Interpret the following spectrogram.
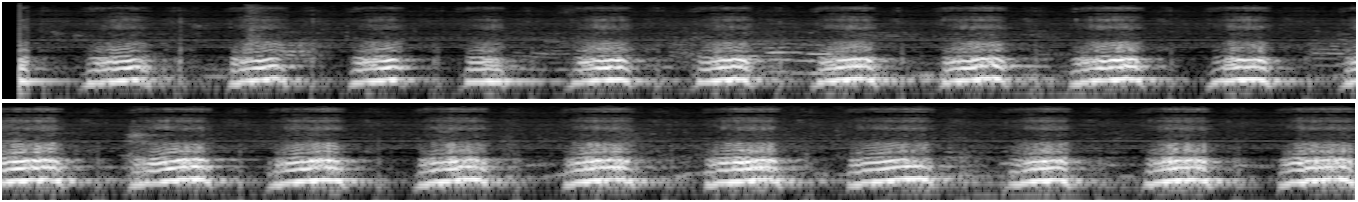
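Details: Female Chow Chow puppy, eight weeks old, snoring while asleep: deep, rough rasping breaths in a steady rhythm of roughly one and a half snores per second, each swelling and fading, continuing evenly throughout.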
